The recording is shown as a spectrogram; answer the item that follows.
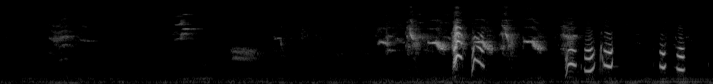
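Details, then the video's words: Parrot chattering: faint, scattered high squeaks give way to a louder, dense stream of buzzy squawks and steeply descending hooked notes, over low background hum. "Talking Parrot Natural Sounds"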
